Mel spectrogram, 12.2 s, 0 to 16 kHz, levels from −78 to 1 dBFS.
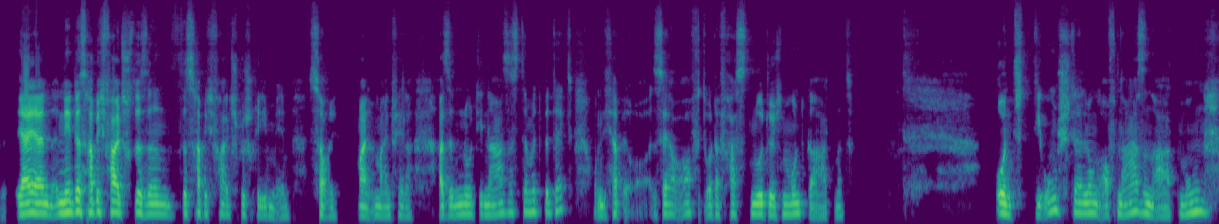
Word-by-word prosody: Ja, 120 +1 +9
ja, 125 -1 +10
ne, 125 +4 +4
das 145 -1 +5
habe 140 0 +6
ich 130 - 0
falsch, 130 -2 +6
das 130 -3 +2
n 120 -3 0
das 125 0 -3
habe 120 -2 +1
ich - - -8
falsch 115 -2 -6
beschrieben 105 -4 -7
eben. 95 +1 -13 0.2
Sorry, - - -3 0.2
mein - - +1
mein 100 0 -5
Fehler. 100 -3 -10 0.2
Also 110 - 0
nur 115 +1 0
die 120 -1 -7
Nase 125 +4 -3
ist 135 +1 -9
damit 140 0 -4
bedeckt 155 +5 -6 0.2
und - - -4
ich - - -10
habe - - -4
au - - -20
sehr 120 0 -4
oft 125 -1 -9
oder 110 0 -4
fast 120 0 -6
nur 120 0 +3
durch 115 -1 -2
'n 115 - -2
Mund 125 +1 -2
geatmet. 100 +1 -10 1.4
Und 125 -3 +2
die 110 - -3
Umstellung 130 -5 -1
auf - - -6
Nasenatmung 120 +1 -2
120 Hz, 215 wpm, -24 LUFS, 110-130 Hz, 1.4 s, ja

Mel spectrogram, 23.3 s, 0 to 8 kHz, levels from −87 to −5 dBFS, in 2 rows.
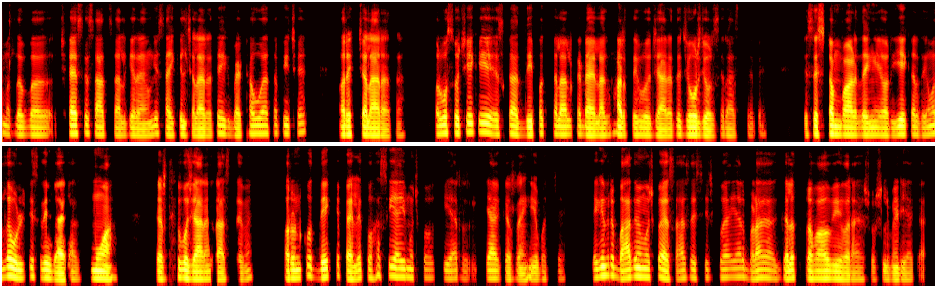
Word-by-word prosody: मतलब 110 -4 -4
6 125 - +4
से 130 +2 -7
7 105 -4 -3
साल 100 0 -5
के 105 +1 -3
रहे 95 -1 -2
होंगे, 105 +6 -4
साइकिल 105 -2 -3
चला 95 0 0
रहे 95 0 -5
थे, 125 +3 -3
एक 110 -3 -6
बैठा 95 +5 -4
हुआ 125 +1 +1
था 130 - -13
पीछे 135 +4 -6 0.4
और 110 - +4
एक 115 - +2
चला 100 -1 +5
रहा 90 -2 -2
था। 95 +2 -19 0.4
और 120 - 0
वो 130 - +5
सोचिए 130 +3 +1
कि 145 -1 +2
इसका 120 +1 0
दीपक 110 +5 -1
कलाल 115 -2 +2
का 115 0 -7
डायलॉग 100 0 +2
मारते 105 -1 +3
हुए 100 -1 0
जा 95 -3 0
रहे 95 - -2
थे 110 - -4
ज़ोर-ज़ोर 100 -3 +3
से 105 - -15
रास्ते 95 -3 -12
पे, - - -23
कि - - -19
सिस्टम 115 -2 +3
फाड़ 105 -1 +6
देंगे 105 0 0
और 100 -1 -1
ये 115 +2 +4
कर 110 - -5
देंगे, 105 +4 -4
मतलब 145 +2 +7
उल्टे-सीधे 125 -1 +2
डायलॉग, 95 +1 +3 0.2
मुआ 110 -3 +7 0.6
करते 105 +5 -1
हुए 120 - +6
जा 105 -1 +6
रहे 105 - -1
हैं 100 -2 -4
रास्ते 95 +1 -5
में। 115 +4 -10 0.4
और 110 +2 +3
उनको 120 +7 0
देख 130 +3 +3
के 160 - -9
पहले 105 -3 +1
तो 125 +1 -8
हँसी 150 +2 -5
आई 135 -1 +1
मुझको 125 -2 -9
कि 115 -1 -10
यार 115 - -6
क्या 115 +2 -4
कर 100 -2 -8
रहे 90 -1 -3
हैं - - -7
ये 100 - -2
बच्चे? 105 +2 -15 0.4
लेकिन 150 +4 +4
फिर 155 - -1
बाद 120 +3 +2
में 140 - +6
मुझको 135 0 -1
एहसास 115 +2 -1
है - - -6
इस 120 - -15
चीज़ 125 0 -15
का 130 - -12
हुआ 130 - -5
यार, 135 +1 -7
बड़ा 120 0 -3
गलत 110 +2 0
प्रभाव 110 0 +3
भी 105 -1 +1
हो 95 -1 0
रहा 95 +1 -7
है 95 - -10
सोशल 100 0 -11
मीडिया 95 -1 -5
का, - - -19
110 Hz, 250 wpm, -25 LUFS, 100-125 Hz, 0.6 s, मतलब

